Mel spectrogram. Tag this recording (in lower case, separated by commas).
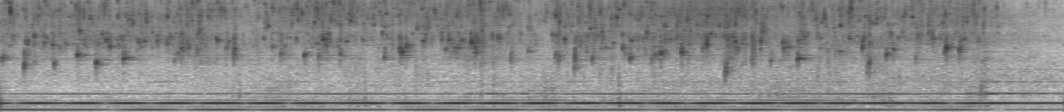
singing bowl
